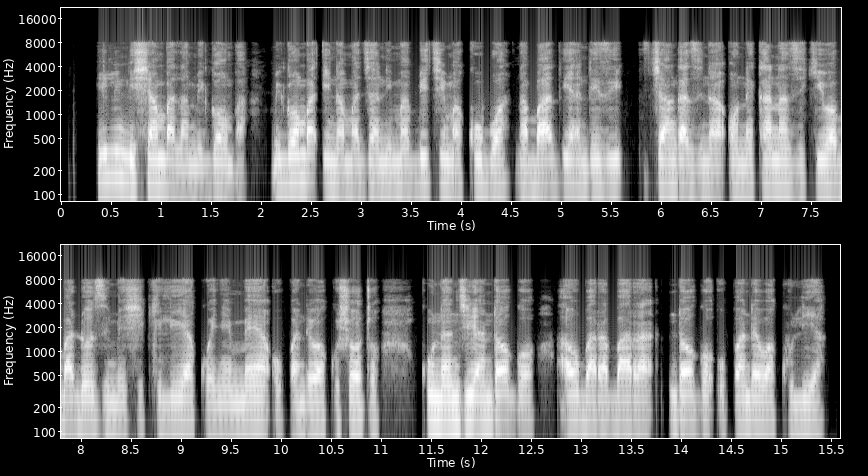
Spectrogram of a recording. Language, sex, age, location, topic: Swahili, male, 36-49, Kisumu, agriculture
